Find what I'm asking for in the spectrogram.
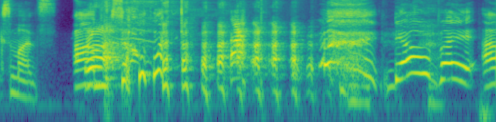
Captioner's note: everyone laughs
